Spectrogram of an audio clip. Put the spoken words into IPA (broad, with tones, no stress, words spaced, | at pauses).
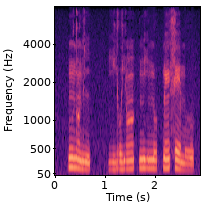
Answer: ũ˦dɔ̃˧dĩ˨ | i˨jo˧jɔ̃˦ | ni˧no˧ k͡pɛ̃˦ sɛ˦˨ mo˨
